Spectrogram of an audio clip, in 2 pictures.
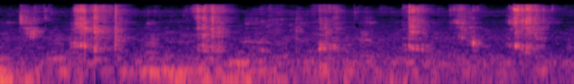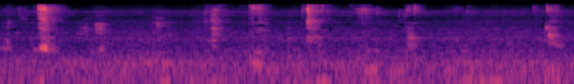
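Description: Close-up chewing of a mouthful of food, with irregular wet smacks and clicks of the mouth, busiest in the first three seconds and thinning out after that.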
